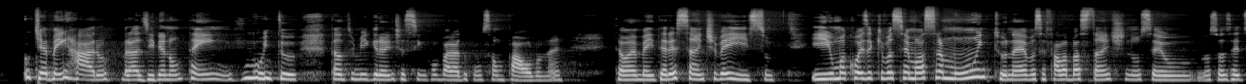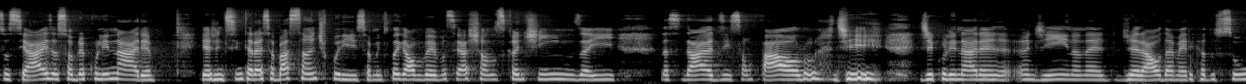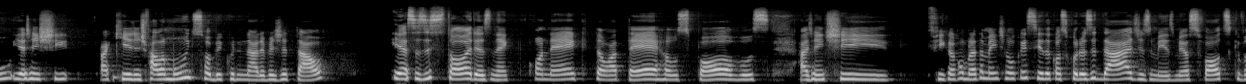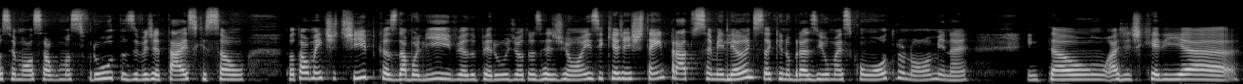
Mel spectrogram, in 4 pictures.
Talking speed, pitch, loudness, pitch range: 175 wpm, 230 Hz, -19 LUFS, 220-250 Hz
